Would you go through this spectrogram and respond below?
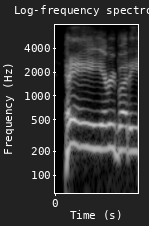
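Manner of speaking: bright, very high, peppy salesman host voice. Retelling hosting a shopping show for statues: imitating own peppy host voice. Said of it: "I had to be really peppy".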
